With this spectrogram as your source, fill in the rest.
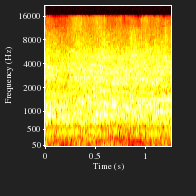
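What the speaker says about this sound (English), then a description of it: "The crowd's really getting on their feet now." A crowd at a live boxing match roars and cheers loudly and continuously, a dense wall of many voices.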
